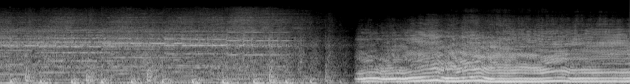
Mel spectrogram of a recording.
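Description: Rock background music with electric guitar, mixed with the engine noise of off-road race vehicles. About three and a half seconds in the sound drops out briefly, then the music comes back with held, stepping notes.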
